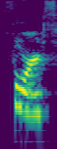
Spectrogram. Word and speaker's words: fourth: Então o número 4 é four e quarto seria fourth. Inclusive, uma dúvida, né, que a maioria dos alunos tem é como que pronuncia esse bendito do TH. E basicamente, você coloca a língua no meio do dente e assopra assim.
